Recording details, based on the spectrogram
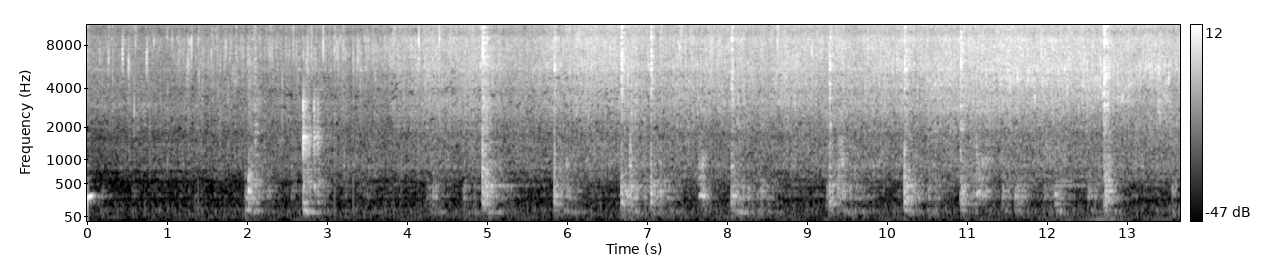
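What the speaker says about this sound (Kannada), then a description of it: "ಹುಣಸೆ ರಸನ ರೆಡಿ ಮಾಡಿ ಇಟ್ಕೊಂಡಿದ್ವಿ ಅಲ್ವಾ ಅದನ್ನೇ ಆ್ಯಡ್ ಮಾಡ್ಕೊಳ್ಳೋಣ ಇವಾಗ" Tamarind juice poured into a hot pan while puliyogare is cooked, giving a soft, steady sizzle punctuated by repeated scraping stirs and clinks of a utensil against the pan, with no voices.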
